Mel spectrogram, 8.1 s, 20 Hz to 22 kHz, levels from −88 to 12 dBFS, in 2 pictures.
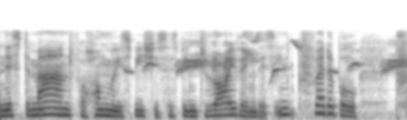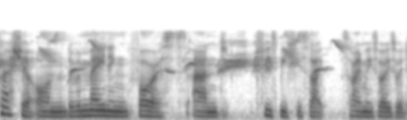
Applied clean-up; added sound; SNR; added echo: none; Bird; 11 dB; none.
